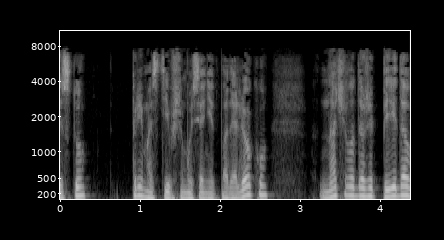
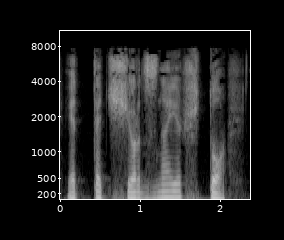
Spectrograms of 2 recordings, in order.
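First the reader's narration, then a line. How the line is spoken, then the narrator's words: Displeased grumble. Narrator (Russian): недовольно проворчал финансовый директор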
